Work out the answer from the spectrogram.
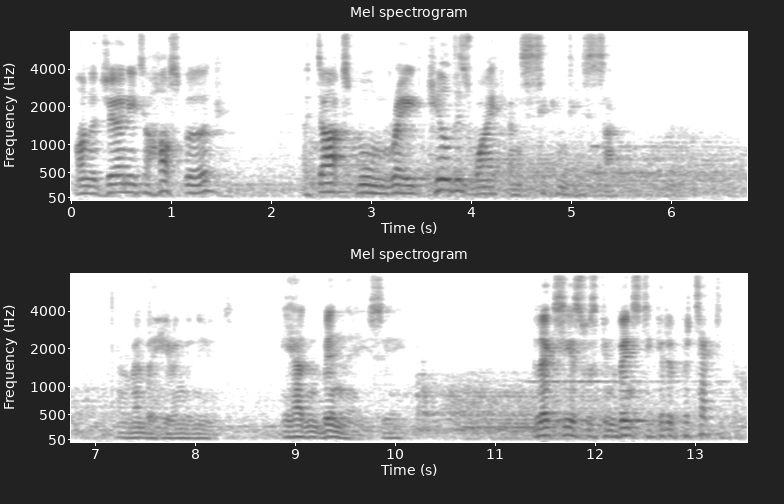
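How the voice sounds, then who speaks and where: Guy doing a sardonic flamboyant wizard for a video game, really lively voice, bit of background noise. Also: medium pitch, moderate pace, pauses often, natural voice. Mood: rueful. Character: witty, proud, theatrical mage exiled from a corrupt empire. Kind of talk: dramatic video game dialogue. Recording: roomy echo, faint ambient noise.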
